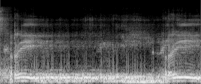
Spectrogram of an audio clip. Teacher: sekarang ro itu dibaca tarqik atau tipis manakala dalam keadaan dia posisinya kasrah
